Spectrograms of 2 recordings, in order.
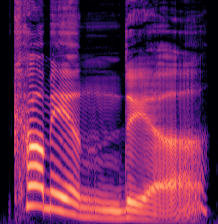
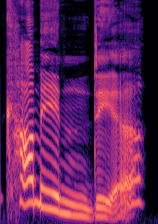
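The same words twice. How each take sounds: First: A purring wolf, louder, sweet-talking. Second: Put-on high, loud old granny voice; grandma. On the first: Acted. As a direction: purr it like a sly wolf. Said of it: "purred the Big Bad Wolf". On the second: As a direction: call out sweetly as grandma. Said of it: "said Grandma".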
